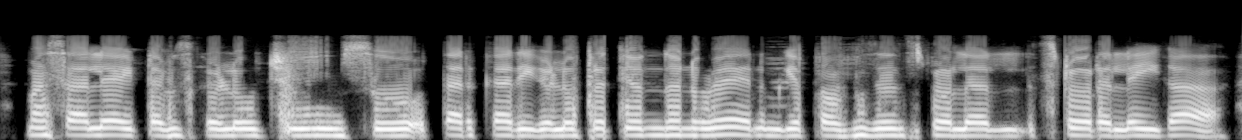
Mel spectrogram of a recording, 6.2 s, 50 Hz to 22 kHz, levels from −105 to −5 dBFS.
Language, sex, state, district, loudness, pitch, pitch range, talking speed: Kannada, female, Karnataka, Mysore, -13 LUFS, 190 Hz, 185-195 Hz, 115 wpm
